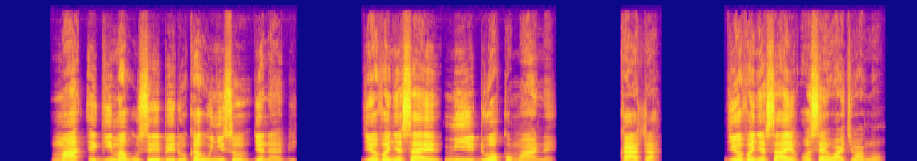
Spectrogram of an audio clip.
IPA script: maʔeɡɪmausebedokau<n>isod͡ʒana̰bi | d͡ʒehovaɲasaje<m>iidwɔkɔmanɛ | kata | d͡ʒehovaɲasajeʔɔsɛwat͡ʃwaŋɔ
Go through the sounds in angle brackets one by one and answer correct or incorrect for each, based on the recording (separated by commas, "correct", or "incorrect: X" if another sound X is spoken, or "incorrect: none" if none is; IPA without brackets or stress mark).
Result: incorrect: ɲ, correct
